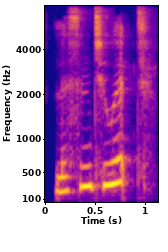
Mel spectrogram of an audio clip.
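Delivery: usual speaking voice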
